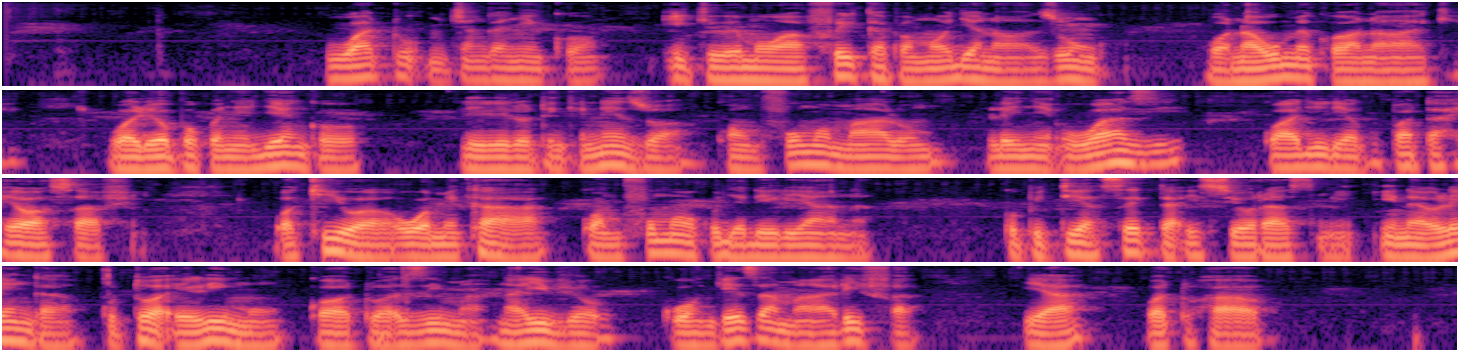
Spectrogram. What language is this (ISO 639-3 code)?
swa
